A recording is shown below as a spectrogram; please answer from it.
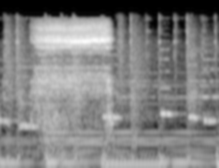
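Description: A short breathy blow, under a second long, starting about half a second in: a birthday candle being blown out. Steady background music plays under it.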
